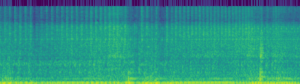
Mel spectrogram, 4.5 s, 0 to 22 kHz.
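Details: Tata Nano CNG, just started: lumpy, uneven idle with sharp backfire pops about every two seconds; engine misfires and shuts off when accelerator pressed. O2 sensor suspected.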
